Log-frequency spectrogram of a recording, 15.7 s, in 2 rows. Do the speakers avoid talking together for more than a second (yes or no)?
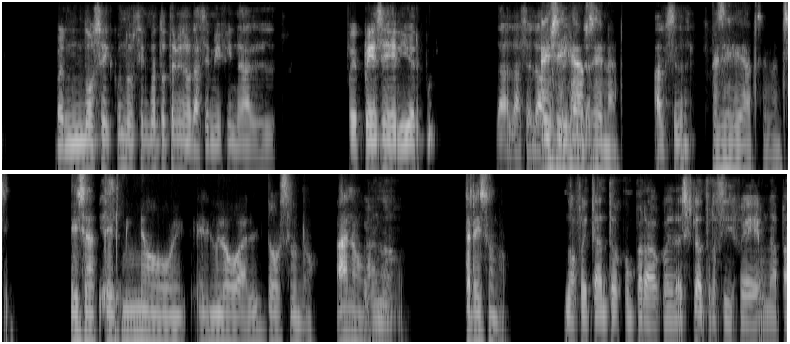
yes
